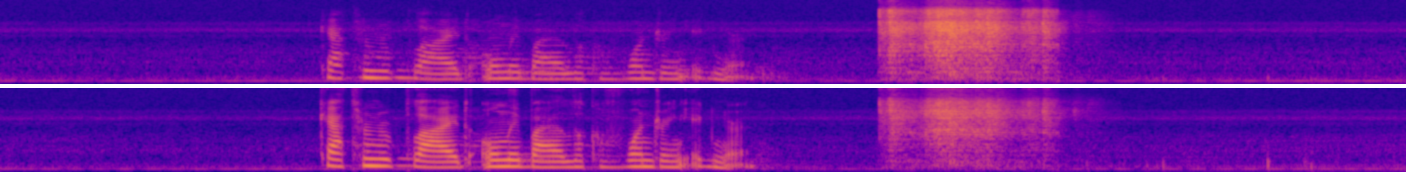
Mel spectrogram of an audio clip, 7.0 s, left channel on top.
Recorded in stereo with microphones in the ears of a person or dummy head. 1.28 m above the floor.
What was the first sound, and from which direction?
A woman speaking, 60° right (ahead or behind).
